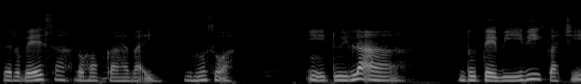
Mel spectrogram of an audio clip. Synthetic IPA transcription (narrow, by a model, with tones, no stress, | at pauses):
se˧ɾβe˦sa˧ðo˧ɦõ˧ka˨ða̰˧ʔi˧ | ɲũ˧ũ˦su˧ʔa˧ | ĩ˧ʔĩ˧t̪u˧i˧la˦ʔa˧ | nd̪u˧t̪e˧βiː˨˦ði˦ka˧t͡ʃi˦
